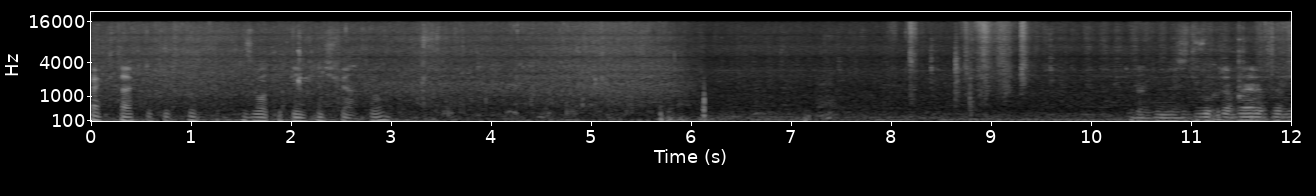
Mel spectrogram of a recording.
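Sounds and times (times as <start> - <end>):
sea waves washing on beach: 0.0 - 6.2
wind rumbling on microphone: 0.0 - 8.0.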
